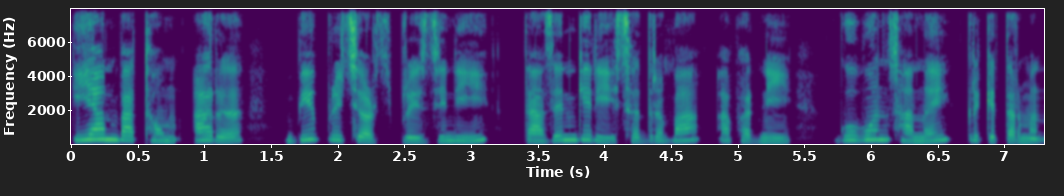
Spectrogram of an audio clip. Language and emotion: Bodo, neutral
